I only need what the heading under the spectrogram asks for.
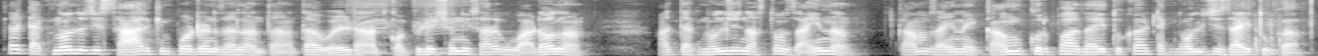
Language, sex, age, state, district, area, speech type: Goan Konkani, male, 18-30, Goa, Salcete, rural, spontaneous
